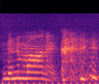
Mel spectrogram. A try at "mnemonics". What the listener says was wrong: No, that's M-N. The M is silent.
